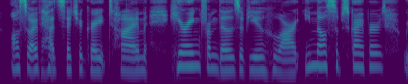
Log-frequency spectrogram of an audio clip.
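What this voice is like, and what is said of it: Nasal, congested voice. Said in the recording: “excuse my voice ... I am just coming out of a head cold, and I know I'm sounding a little bit nasally”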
